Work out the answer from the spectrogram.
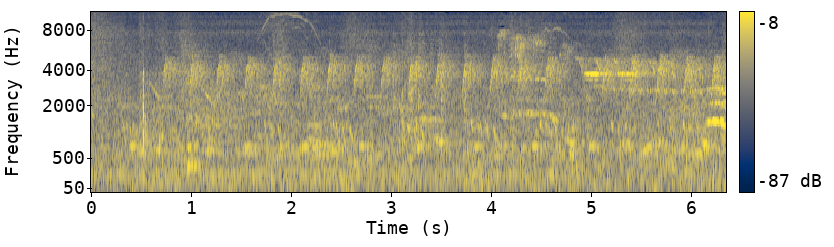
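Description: Birds chirping: one repeats a short high note about four times a second, with other brief chirps over it.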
